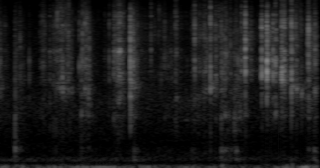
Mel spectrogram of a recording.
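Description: A small, solid, mint-green dry soap bar held in one hand is scraped and shaved with the metal blade of a green utility knife, and flakes fall off. The result is a quiet series of dry, crisp scratching and crackling bursts, bright and high with almost no low end. Each stroke ends abruptly with no ring.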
